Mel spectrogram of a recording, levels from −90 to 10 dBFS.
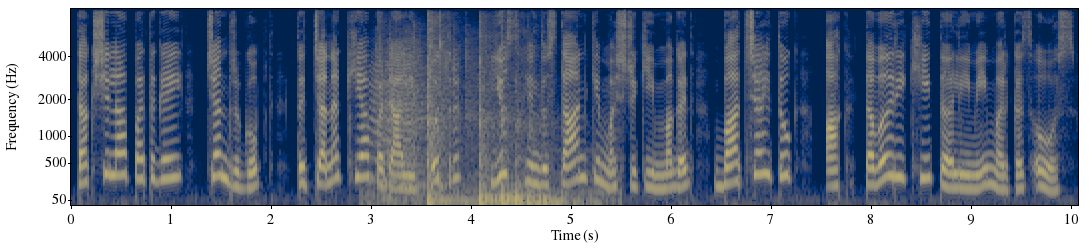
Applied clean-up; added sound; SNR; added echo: none; Squeak; 5 dB; none.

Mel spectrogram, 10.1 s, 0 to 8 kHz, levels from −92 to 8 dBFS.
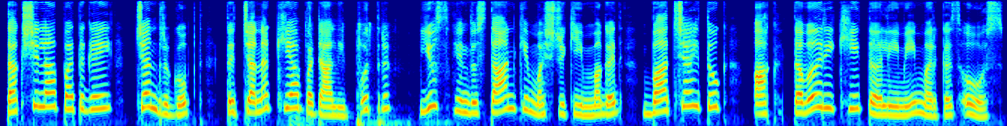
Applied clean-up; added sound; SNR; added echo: neural mask model DeepFilterNet 3.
